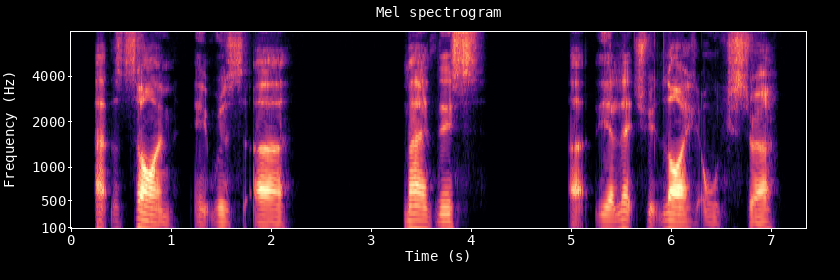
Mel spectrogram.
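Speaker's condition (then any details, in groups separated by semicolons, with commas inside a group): Cerebral palsy; diagnosed as baby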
